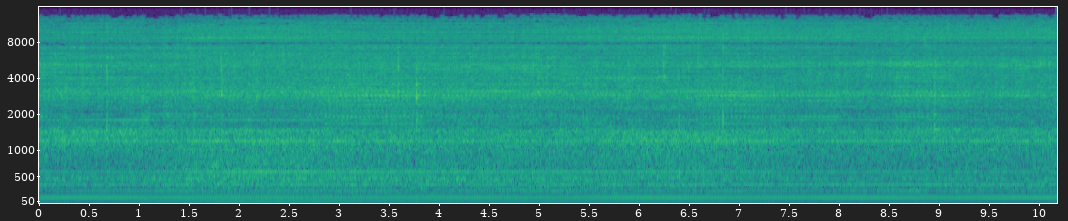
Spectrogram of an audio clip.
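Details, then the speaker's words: Rebuilt Craftsman table saw motor running with steady hum, a dragging start-winding sound, ticking and a faint rattle; owner thinks the forward bearing is worse than expected. "that dragging noise that was the startup winding that ticking noise it's that rattle I don't like hear it"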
